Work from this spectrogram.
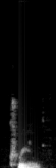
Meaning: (noun) 1. A woven basket, especially a wicker basket 2. A woven basket, especially a wicker basket.: An osier basket that anglers use to hold fish
- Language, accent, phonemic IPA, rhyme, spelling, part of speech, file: English, Southern England, /kɹiːl/, -iːl, creel, noun / verb, LL-Q1860 (eng)-creel.wav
